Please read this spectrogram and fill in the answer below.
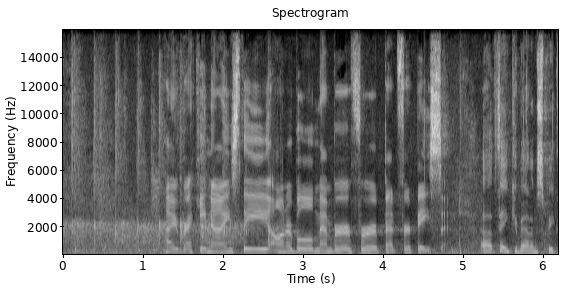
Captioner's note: applause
